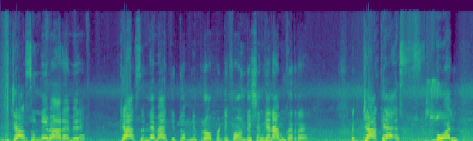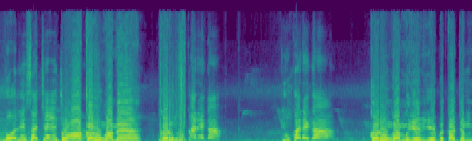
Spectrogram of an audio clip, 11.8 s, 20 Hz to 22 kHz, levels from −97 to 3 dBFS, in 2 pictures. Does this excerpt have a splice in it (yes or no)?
no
